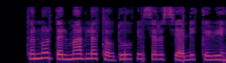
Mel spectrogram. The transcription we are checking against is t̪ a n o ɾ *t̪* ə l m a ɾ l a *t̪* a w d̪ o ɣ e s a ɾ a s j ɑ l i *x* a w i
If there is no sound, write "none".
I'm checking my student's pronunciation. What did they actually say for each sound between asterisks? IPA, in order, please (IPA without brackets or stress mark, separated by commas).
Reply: d̪, t̪, k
